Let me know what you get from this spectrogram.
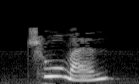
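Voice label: "出门" Mandarin Chinese; hsk; chinese-flashcards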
